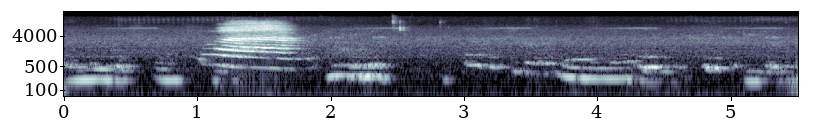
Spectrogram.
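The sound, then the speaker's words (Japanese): A young child's high-pitched vocalization rises briefly and clearly above ongoing adult conversation, a short wavering cry-like sound lasting about a second before the talking continues. “子供の声、うん、あ、子供の声入ってます、入ってます。”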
